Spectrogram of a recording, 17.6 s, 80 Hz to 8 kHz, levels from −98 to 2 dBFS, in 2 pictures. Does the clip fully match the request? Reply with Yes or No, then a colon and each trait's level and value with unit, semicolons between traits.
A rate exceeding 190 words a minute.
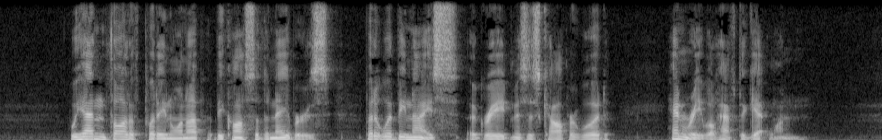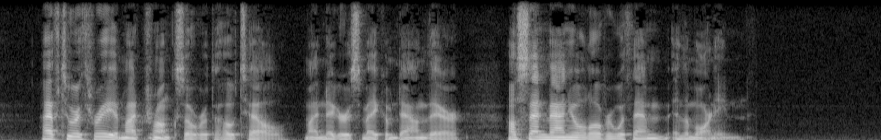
No: average, 175 wpm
